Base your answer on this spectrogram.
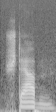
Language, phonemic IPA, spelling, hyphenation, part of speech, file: German, /ˈʃtɛrbən/, sterben, ster‧ben, verb, De-sterben.ogg
- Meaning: to die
